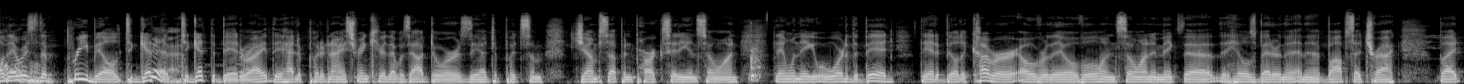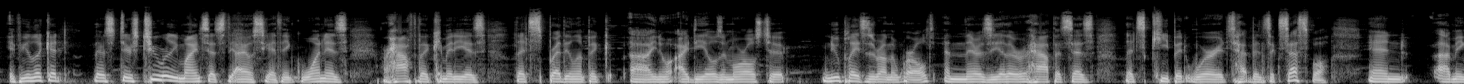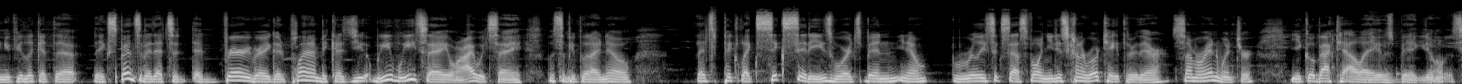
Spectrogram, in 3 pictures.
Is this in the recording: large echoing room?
no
